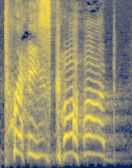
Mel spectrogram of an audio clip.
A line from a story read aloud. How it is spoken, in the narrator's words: shouting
